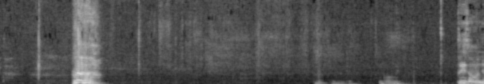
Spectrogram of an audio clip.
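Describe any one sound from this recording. A second young man answers briefly close to a microphone.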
